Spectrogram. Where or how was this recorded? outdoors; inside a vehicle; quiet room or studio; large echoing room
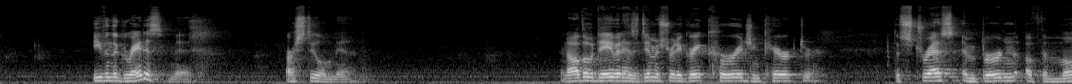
large echoing room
